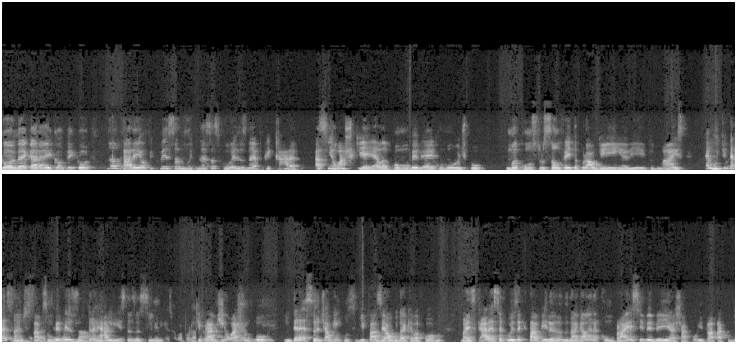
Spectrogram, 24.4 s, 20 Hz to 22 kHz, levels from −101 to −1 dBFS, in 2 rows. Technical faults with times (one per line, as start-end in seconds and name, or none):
1.20-5.04 echo leak
4.82-5.29 speech suppressed in double talk
7.76-16.81 speech suppressed in double talk
18.76-19.83 speech suppressed in double talk
23.69-24.44 speech suppressed in double talk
